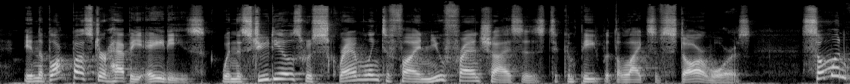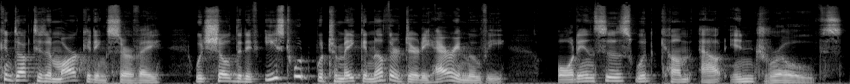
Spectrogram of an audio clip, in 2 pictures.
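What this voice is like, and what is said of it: Convincing put-on American accent. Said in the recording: “may I compliment you on your American accent? ... Very well done. Just about passed as a native.”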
